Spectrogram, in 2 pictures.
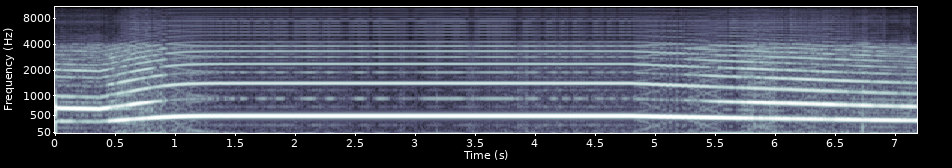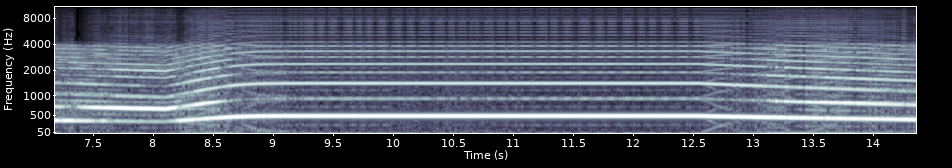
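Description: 1938 Fedelco civil-defense siren wailing: its pitch climbs quickly, holds steady for about four seconds, then slides slowly down, and the cycle repeats twice.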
